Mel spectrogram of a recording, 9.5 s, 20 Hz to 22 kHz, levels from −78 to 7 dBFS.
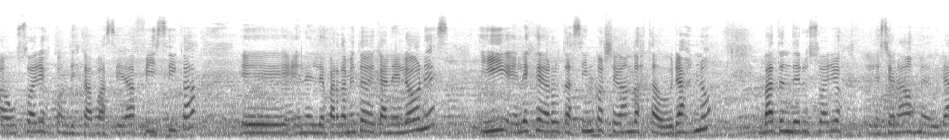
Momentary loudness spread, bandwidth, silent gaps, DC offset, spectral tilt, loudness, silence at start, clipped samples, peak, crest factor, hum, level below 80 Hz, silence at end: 7 LU; 14 kHz; none; under 0.1%; -4.5 dB/octave; -22 LUFS; 0 s; under 0.1%; -4 dBFS; 18 dB; none; -62 dBFS; 0 s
